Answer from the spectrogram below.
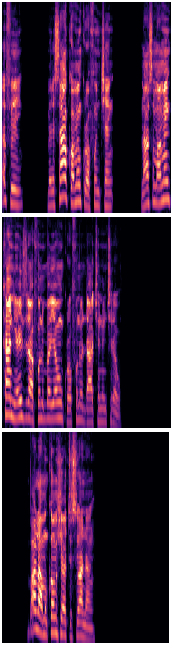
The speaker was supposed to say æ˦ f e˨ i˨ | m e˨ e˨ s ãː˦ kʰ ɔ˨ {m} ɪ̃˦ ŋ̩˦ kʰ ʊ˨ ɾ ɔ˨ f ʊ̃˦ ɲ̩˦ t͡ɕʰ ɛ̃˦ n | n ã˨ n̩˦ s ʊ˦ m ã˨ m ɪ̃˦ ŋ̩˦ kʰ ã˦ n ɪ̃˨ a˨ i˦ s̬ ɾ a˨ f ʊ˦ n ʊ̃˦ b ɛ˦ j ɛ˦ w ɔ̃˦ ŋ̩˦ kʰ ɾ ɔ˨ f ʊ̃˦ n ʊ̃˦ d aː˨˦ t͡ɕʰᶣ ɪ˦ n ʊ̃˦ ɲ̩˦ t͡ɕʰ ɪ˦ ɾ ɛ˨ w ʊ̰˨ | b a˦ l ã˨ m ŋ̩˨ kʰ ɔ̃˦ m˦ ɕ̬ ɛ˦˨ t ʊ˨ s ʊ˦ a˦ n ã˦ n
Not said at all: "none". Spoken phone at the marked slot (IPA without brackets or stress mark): m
